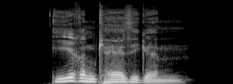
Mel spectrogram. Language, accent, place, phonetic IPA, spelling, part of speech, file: German, Germany, Berlin, [ˈeːʁənˌkɛːzɪɡəm], ehrenkäsigem, adjective, De-ehrenkäsigem.ogg
- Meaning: strong dative masculine/neuter singular of ehrenkäsig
